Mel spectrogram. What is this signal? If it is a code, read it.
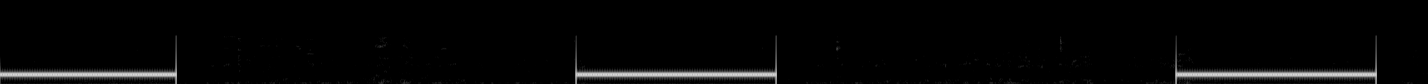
Ringback tone (North America), 440 + 480 Hz.
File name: CENTRAL MAERSK / out isabel.bravo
